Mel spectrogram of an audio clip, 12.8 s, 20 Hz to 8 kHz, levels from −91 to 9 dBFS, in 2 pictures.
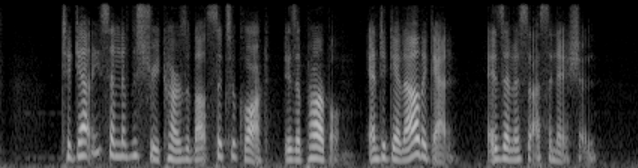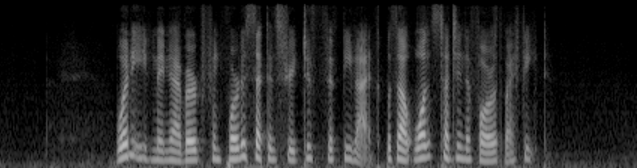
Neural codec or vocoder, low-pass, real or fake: codec, 16 kHz, 0.5 kbps, FunCodec, trained on Chinese and English, 25 frames a second; 7.2 kHz; fake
